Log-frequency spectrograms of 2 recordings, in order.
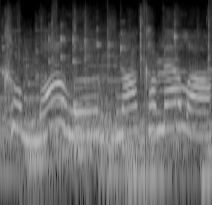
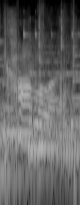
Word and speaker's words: Kamala: how to say it it's not kamala it's kamala kamala harris just combine comma with la and you get kamala you know you spoke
